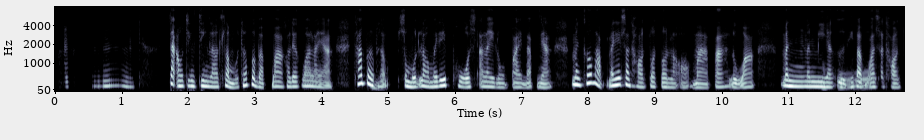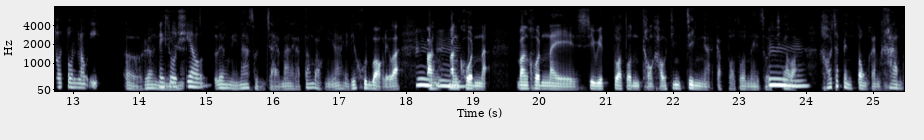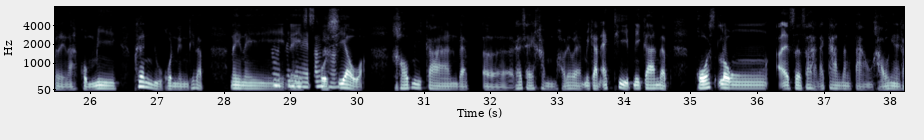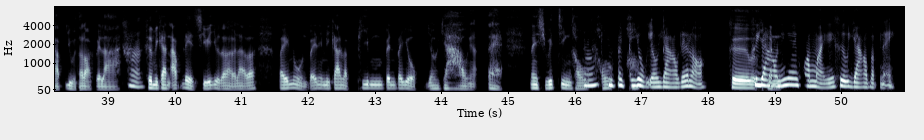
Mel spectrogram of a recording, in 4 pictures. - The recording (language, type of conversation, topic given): Thai, podcast, คุณใช้โซเชียลมีเดียเพื่อสะท้อนตัวตนของคุณอย่างไร?
- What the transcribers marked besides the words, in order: "แบบ" said as "แพลบ"; tsk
